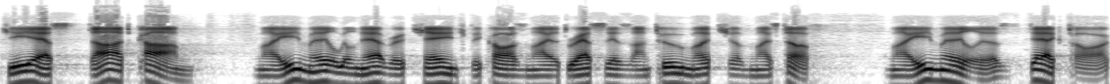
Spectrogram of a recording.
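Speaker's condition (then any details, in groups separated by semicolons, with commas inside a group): Cerebral palsy; own speech hard to understand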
